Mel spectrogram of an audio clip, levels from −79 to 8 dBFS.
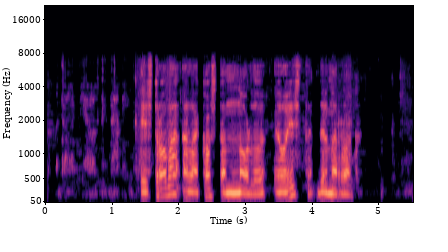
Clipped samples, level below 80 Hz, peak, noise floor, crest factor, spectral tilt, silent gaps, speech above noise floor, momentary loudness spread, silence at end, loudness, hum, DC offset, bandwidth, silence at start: under 0.1%; -56 dBFS; -2 dBFS; -57 dBFS; 16 dB; -5 dB/octave; none; 42 dB; 9 LU; 0.8 s; -15 LUFS; none; under 0.1%; 8 kHz; 0.3 s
